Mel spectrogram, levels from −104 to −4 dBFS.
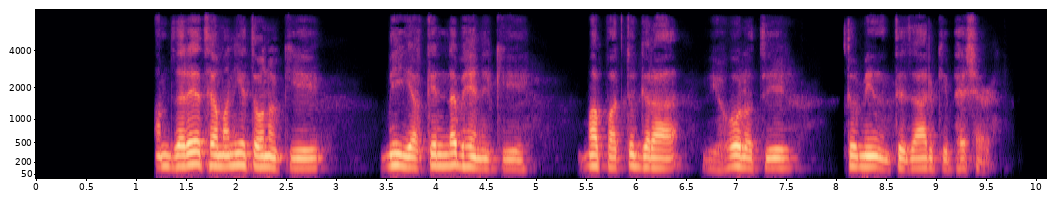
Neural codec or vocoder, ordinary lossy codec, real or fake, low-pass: codec, 16 kHz, 2 kbps, X-Codec, WavLM features, trained on Multilingual LibriSpeech; Opus, 64 kbps; fake; 7.2 kHz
